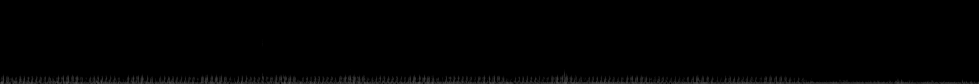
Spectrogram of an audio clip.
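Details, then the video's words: Pet cat purring, a deep continuous rumble pulsing with each breath, easing off and softening near the end, with a few faint clicks. "cat 🐈‍⬛️ purring"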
